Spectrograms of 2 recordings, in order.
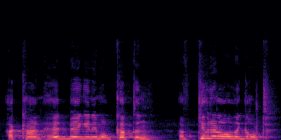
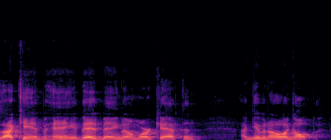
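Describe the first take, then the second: First: It is said in a Scotty impression voice. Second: It is said in his normal voice.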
